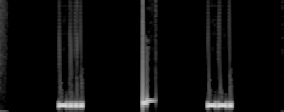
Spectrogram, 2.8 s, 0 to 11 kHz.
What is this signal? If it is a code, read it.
Morse code, heard as a keyed tone, about 44 wpm, 700 Hz. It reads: B G
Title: Single Letter-Number Alt - Rapid-Fire 45wpm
